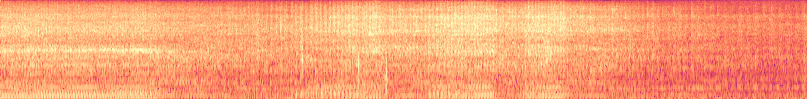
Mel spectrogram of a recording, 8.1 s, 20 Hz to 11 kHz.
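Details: 1979 Honda Z50R with low compression, first kick after switching to on/off for spark: runs lumpy and uneven with wandering, stumbling revs; low compression.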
